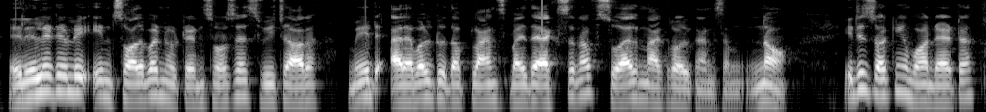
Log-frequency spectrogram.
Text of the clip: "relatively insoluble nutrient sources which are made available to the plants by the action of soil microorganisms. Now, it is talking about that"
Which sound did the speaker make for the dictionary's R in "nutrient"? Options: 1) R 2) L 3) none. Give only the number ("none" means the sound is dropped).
3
